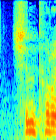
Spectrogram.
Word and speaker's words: 신토: 종교가 뭐예요 신도 내지는 발음을 무슨 토로 읽어요 신토 읽죠 자 봐봐 메이지 유신의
